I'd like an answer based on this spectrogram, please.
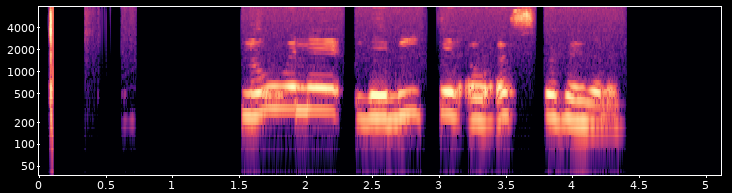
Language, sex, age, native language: Icelandic, female, 30-39, Icelandic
